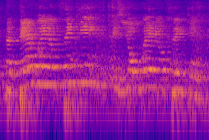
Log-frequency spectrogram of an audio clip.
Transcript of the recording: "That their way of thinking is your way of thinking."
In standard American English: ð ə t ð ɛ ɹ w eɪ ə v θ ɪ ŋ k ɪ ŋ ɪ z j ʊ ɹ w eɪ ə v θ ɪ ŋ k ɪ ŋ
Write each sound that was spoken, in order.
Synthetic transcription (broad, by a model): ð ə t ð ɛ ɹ w eɪ ə v θ ɪ ŋ k ɪ ŋ ɪ z j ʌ ɹ w eɪ ə v θ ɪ ŋ k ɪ ŋ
